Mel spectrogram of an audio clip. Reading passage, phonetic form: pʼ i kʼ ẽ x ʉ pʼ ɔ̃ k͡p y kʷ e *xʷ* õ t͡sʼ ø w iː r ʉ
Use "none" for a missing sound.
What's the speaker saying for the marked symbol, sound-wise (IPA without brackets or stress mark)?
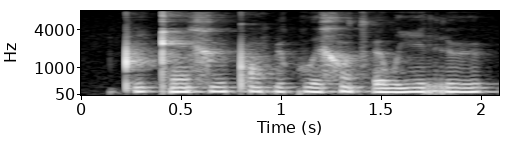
x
